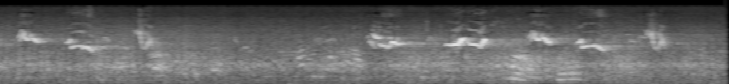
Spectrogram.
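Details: American robin singing in the morning; short whistled caroling phrases, some rising and some falling, given in clusters with brief pauses, over a faint background hiss.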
